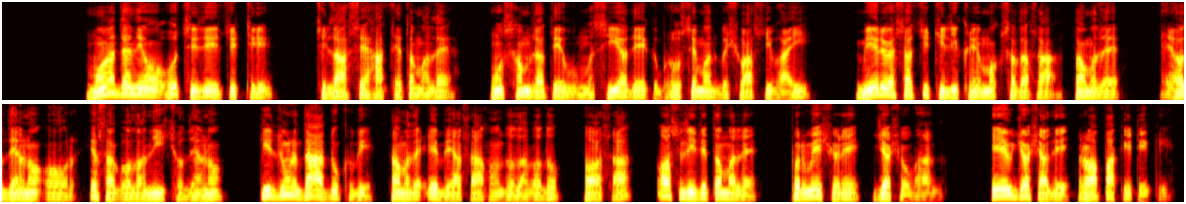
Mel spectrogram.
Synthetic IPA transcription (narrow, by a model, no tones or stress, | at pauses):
mɔ̃ɛ̃d̪ɛːñẽɔɦosʰid͡zeːit͡sɪʈʰːi | sɪlaːsɛɦaːt̪ʰɛt̪ɐmãlɛ | ɦʊ̃sɐmd͡zat̪eːumɐsiːad̪ɛeːkbʱɐɾoːsɛmɐ̃nd͡zʋɪʃwaːsibʱaːi | meːɾeɛːsat͡sɪʈʰːilɪkʰɽ̃iɔmɐksəd̪asat̪ɐmãlɛ | ɦɛːɔd̪ɛːɽ̃ɔʔɔːɾeːsaɡɔlːanĩɪt͡ʃʰɔd̪ɛːɽ̃ɔ | kid͡zʊɽ̃d̪aːd̪ʊkʰbʱit̪ɐmãlɛʔeːbɛaːsahɔ̃ːnd̪ɔlaːɡɔd̪ɔ | t̪ɔaːsa | ɐslid̪et̪ɐmãlɛ | pɐɾmeːʃwəɾed͡ʒɐʃɔbʱa̰ːɡ | eːud͡ʒɔʃad̪eɾɔapaːkeʈeːki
